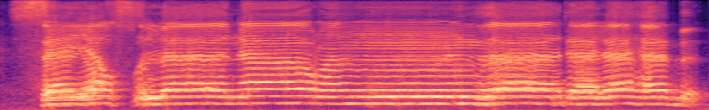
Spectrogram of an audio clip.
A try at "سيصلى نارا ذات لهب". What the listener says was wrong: Ba harfi şeddeli gibi çıkmasın yalnız. سيصلى نارا ذات لهب. Bu kelimeye dikkat edelim. Sad kalın, sin ince, lam yine ince okunması gerekir arkadaşlar. Bir de sadda acele etmeyelim.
